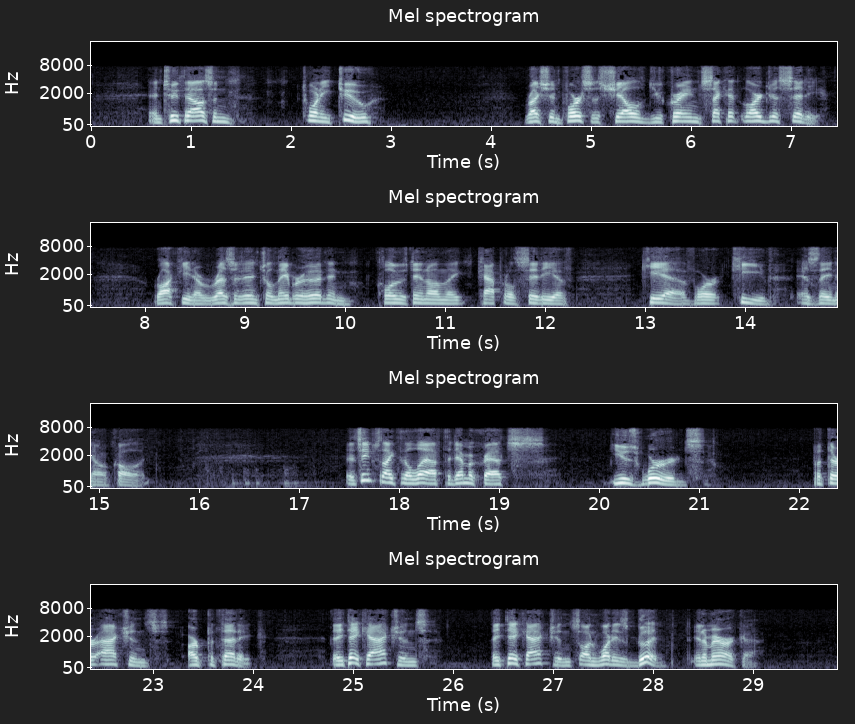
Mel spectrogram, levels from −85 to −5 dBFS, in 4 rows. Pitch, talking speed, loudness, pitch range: 145 Hz, 110 wpm, -17 LUFS, 130-170 Hz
